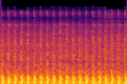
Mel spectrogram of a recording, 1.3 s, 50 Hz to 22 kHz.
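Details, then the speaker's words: X-Pro X24 250cc fuel-injected motorcycle, new, on 89 octane with factory shipping oil, warming up just after first start; quick, even putter of about ten firm pulses a second, no misses or knocks: normal cold idle. "that was a quick start guys this one has electronic fuel injection which is actually the first that I seen out there in terms of"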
